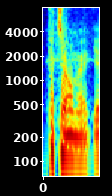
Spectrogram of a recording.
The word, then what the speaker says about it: Potomac: Potomac, yeah.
